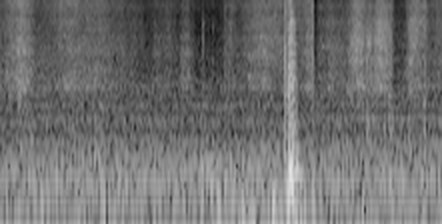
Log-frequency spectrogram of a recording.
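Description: Low, steady rumble of a car running, heard from inside the cabin, with one short knock about three seconds in.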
